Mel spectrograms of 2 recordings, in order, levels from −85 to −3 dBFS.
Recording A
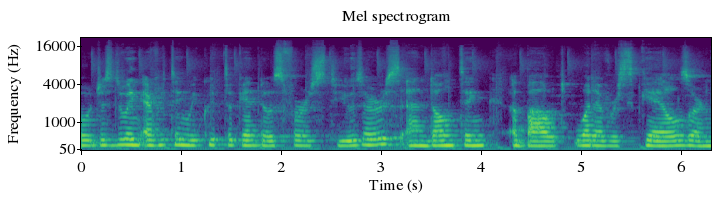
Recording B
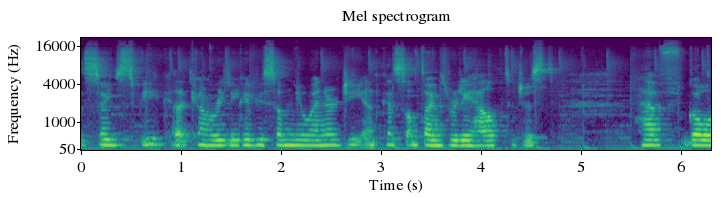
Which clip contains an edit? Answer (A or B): A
